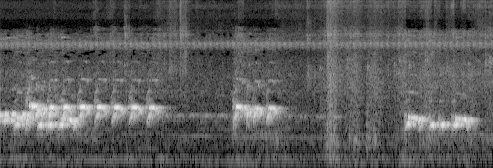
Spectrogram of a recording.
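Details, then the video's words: Local zebra dove with a strong, loud voice, recorded as a lure to draw other doves into song: rapid runs of mellow cooing notes, the first long burst, then two shorter bursts after pauses, with a brief clatter between them. "Perkutut Lokal Gacor Suara Besar - AMPUH Buat Pancingan - NYAUT!!!"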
